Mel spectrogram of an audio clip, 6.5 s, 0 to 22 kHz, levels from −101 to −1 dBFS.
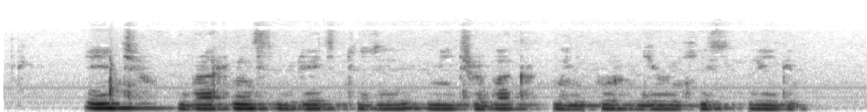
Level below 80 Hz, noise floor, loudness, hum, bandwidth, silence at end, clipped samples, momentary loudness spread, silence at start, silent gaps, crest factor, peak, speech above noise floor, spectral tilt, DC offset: -68 dBFS; -63 dBFS; -24 LUFS; none; 5.8 kHz; 0.45 s; under 0.1%; 11 LU; 0.65 s; none; 18 dB; -6 dBFS; 40 dB; -10.5 dB/octave; under 0.1%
